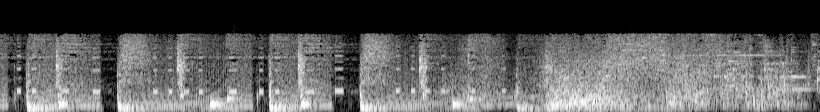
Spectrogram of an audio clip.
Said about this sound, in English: you knocked all the dishes over there. Sorry.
